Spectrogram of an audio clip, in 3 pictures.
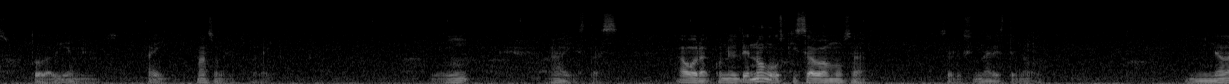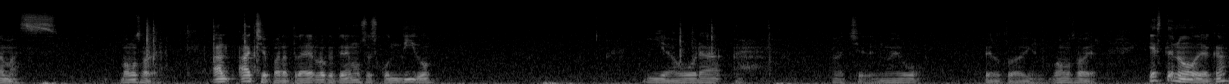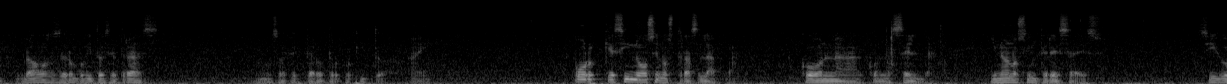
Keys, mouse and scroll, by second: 2.0 click, 2.8 click, 3.6 right click, 4.4 click, 6.8 click, 7.7 right click, 8.6-10.2 drag, 10.3-11.0 scroll down 2, 11.1-13.7 middle drag, 13.7 Tab, 14.7 alt+h, 15.2 alt+scroll down 1, 15.5 click, 16.7-17.7 drag, 18.0 click, 19.0 Tab, 19.4 shift+click, 20.1-21.7 shift+drag, 22.8 right click, 24.3-25.8 drag, 25.8-26.1 scroll down 1, 26.5-27.1 scroll down 3, 27.5-28.2 scroll down 4, 30.2 click, 31.6-32.6 drag, 33.2-33.5 scroll up 3, 33.6 shift+click, 35.2 click, 35.9 click.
